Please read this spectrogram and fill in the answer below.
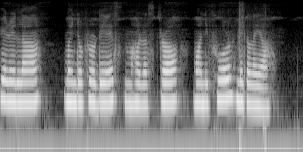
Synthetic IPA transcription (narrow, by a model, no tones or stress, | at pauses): pʰeɾela | mʌjndopʰɾodesmʌɦaɾasʈɾʌ | manipʰuɾnekʌlaja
